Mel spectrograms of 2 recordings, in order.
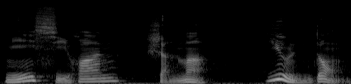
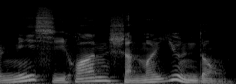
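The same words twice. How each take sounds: First: Slow, with a pause before 运动; slow model reading. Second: Said in the usual way. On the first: Shown as a demonstration. Teacher models the topic for learners, slow and segmented. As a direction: sound out 你喜欢什么, pause, then 运动.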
